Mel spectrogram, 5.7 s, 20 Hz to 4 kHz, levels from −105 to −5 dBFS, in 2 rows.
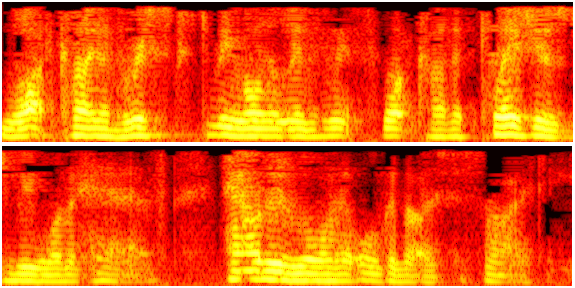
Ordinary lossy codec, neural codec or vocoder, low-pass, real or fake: MP3, 16 kbps; codec, 16 kHz, 1 kbps, FreqCodec, smaller model; 3.6 kHz; fake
